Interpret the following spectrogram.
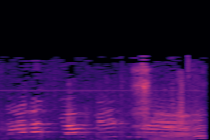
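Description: A high-pitched voice calling out in several short cries that rise in pitch, then a longer call that rises at the end and cuts off suddenly.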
